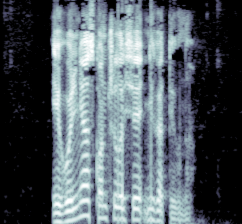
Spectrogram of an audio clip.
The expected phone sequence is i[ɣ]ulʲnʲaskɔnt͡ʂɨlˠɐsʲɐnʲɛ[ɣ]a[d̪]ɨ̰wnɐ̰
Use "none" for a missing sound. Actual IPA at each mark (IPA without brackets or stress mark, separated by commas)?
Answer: ɣ, ɣ, t̪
